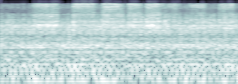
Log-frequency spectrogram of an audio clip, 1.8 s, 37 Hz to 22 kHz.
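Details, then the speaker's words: 2015 Chevy Cruze 1.4 turbo, 68,000 miles, code P1101, engine jerking; strong constant high hiss over quiet idle from vacuum leak at failed PCV valve built into valve cover, fixed by replacing whole valve cover and gasket. "see it's jerking right now you can hear it all right so this is what I found out I heard some hissing"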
